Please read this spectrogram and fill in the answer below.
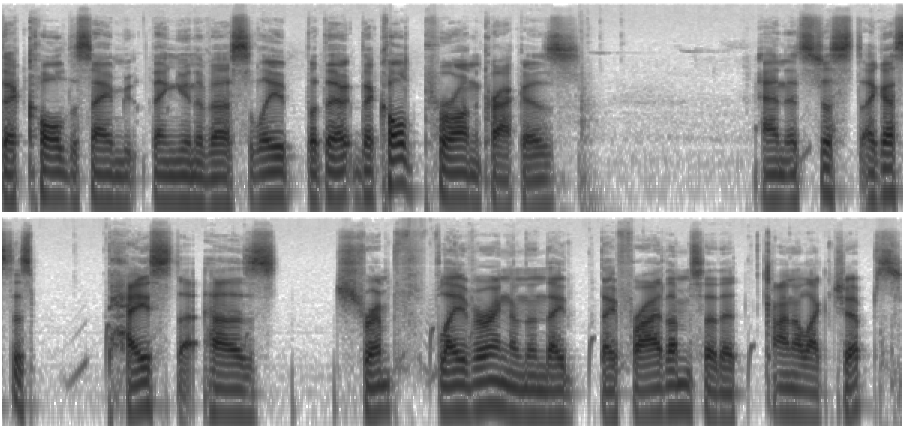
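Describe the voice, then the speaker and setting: A man with an Australian accent speaks at a moderate pace in a very deep, low voice with fairly even intonation, recorded very cleanly against a silent background with a dry, close sound and no echo. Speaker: streamer.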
